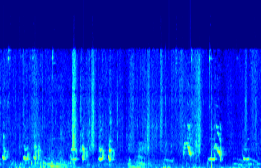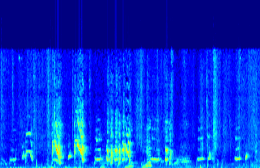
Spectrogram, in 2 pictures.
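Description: Turkeys gobble and other poultry cluck and coo in a busy barnyard, with bursts of calls close by and voices talking intermittently.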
